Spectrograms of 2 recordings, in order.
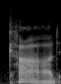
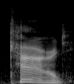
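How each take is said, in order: First: The r sound before the d is dropped. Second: The r sound before the d is pronounced. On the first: This was considered a vulgar pronunciation. "Card is deemed vulgar" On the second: This was considered the proper pronunciation. "Card is deemed to be more proper pronunciation"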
